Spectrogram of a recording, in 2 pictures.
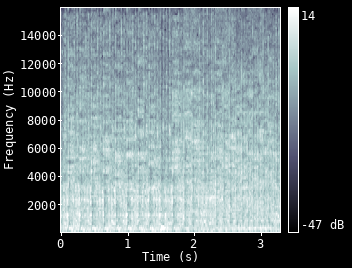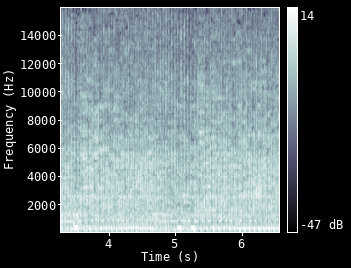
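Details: Predator 212 single, after pushrods refitted, engine loosely mounted: fast, steady running with crisp even exhaust, no misses or knocks; normal running.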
